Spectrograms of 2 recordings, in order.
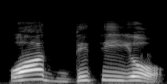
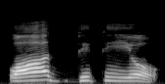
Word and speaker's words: অদ্বিতীয়: হ্যা বনচিত বন চিত ভর সা ভর সা ভর সা অদ্বিতীয় অদ্বিতীয় অদ্বিতীয় অধ্যক্ষ লক্ষ অধ্যক্ষ এইযে দেখো অদ্বিতীয় ব ফলা থাকায় দটা দুইবার হয়ে গেছে আচ্ছা ভাইয়া আপনি বলছিলেন ওর পরে যদি রসকার দীর্ঘকার আসে তাহলে ওটা ও হয়ে যায়।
